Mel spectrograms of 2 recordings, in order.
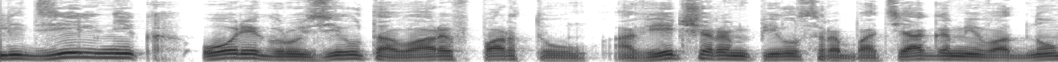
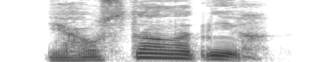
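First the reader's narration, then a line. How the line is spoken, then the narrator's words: Whispered. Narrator (Russian): шептал он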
